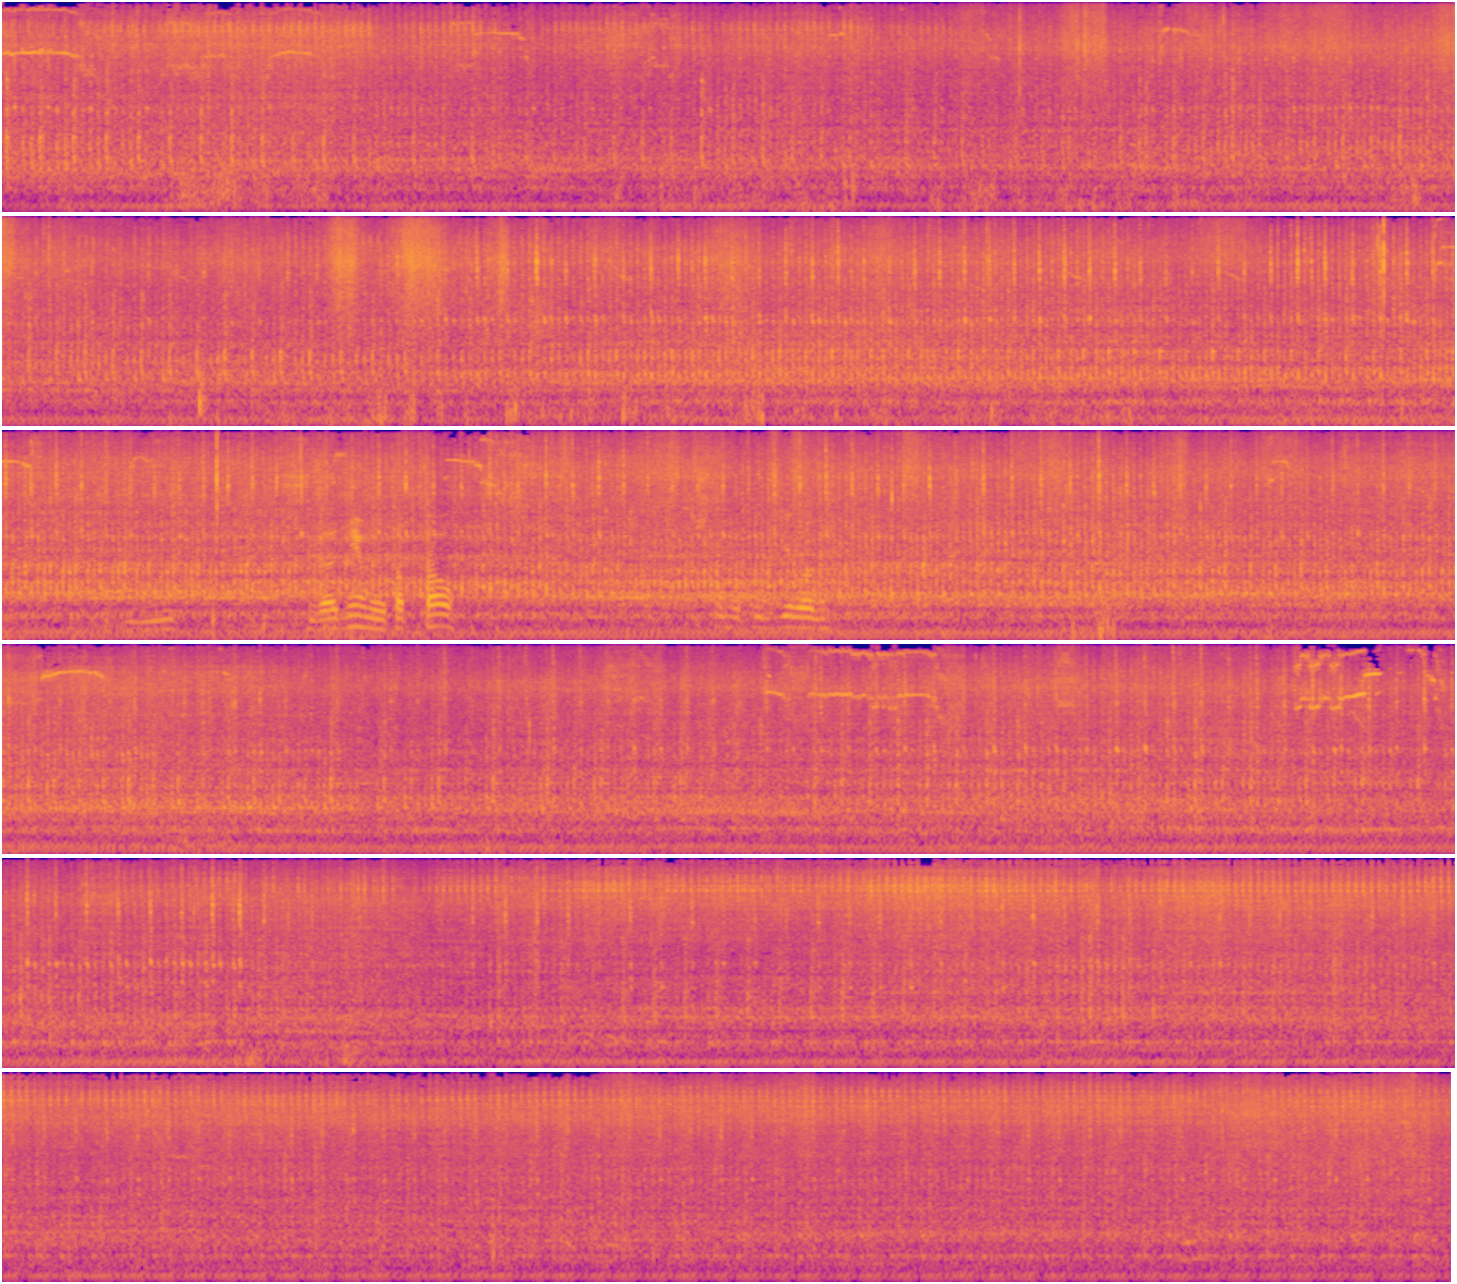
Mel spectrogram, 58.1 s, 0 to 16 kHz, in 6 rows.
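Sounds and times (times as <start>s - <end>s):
diesel tractor engine idling: 0.0s - 58.0s.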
